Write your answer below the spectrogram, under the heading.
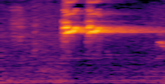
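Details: Greater green leafbird, from a songbird master recording: two sharp, bright chirps in quick succession, then a thin sustained high whistle trailing off, with a lower short note at the end over quiet background hum.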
